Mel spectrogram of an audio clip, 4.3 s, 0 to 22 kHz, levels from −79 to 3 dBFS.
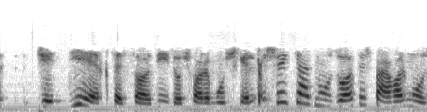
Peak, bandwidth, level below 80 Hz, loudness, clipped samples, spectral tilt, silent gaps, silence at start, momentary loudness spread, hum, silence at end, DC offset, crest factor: -2 dBFS; 4 kHz; -54 dBFS; -16 LUFS; under 0.1%; -5.5 dB/octave; none; 0 s; 5 LU; 50 Hz at -55 dBFS; 0 s; under 0.1%; 16 dB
